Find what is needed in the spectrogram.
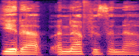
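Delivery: stern, firm tone, not scolding. Retelling a story, imitating a commanding voice heard: stern voice of god. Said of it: "he said it so stern".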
